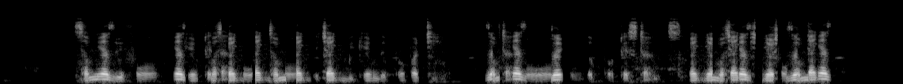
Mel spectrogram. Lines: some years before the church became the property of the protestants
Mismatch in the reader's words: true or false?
true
